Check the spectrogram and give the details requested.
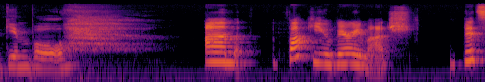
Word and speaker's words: gimble: Was briling in this slithy tove, did gyre and jimbir in the waves. Okay, all mimsy were the borogroves and the mumble raths outgrabe. It's pronounced gyre and gimble.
